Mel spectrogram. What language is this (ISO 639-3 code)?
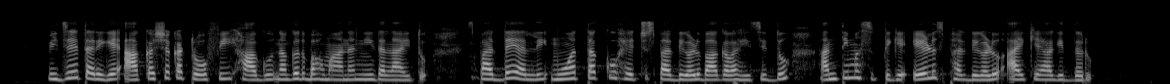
kan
